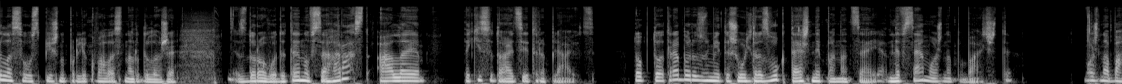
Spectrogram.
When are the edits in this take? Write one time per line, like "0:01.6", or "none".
none

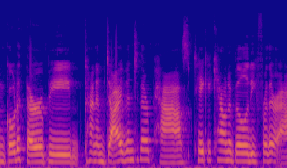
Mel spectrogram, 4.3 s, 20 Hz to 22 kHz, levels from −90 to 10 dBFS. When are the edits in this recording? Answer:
0:02.9

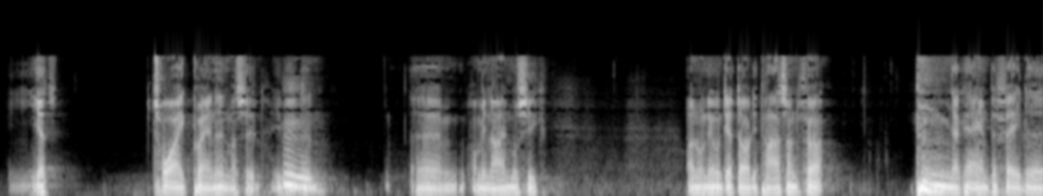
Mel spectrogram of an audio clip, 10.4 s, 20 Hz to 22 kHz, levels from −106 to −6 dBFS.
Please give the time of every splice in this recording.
none

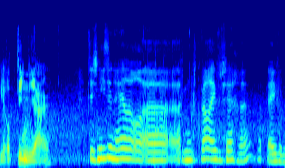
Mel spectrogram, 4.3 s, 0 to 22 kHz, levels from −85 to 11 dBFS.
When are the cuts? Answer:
0:01.2
0:02.7

